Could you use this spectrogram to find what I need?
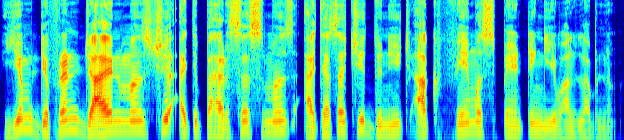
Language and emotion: Kashmiri, neutral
